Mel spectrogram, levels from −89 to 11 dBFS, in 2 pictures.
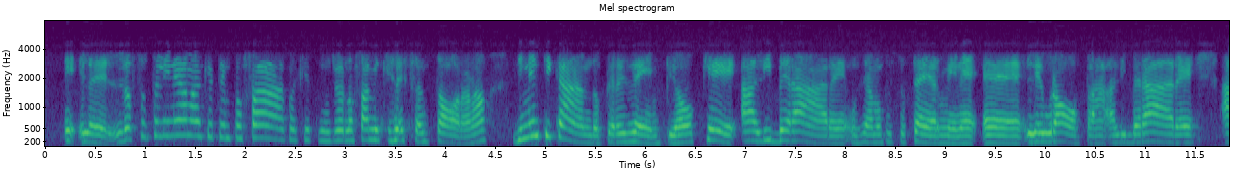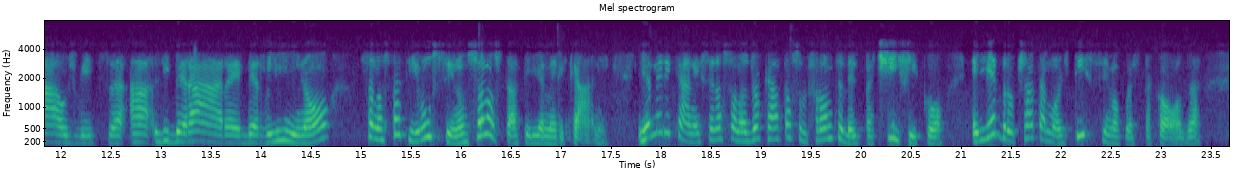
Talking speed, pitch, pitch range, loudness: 135 wpm, 215 Hz, 185-280 Hz, -24 LUFS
